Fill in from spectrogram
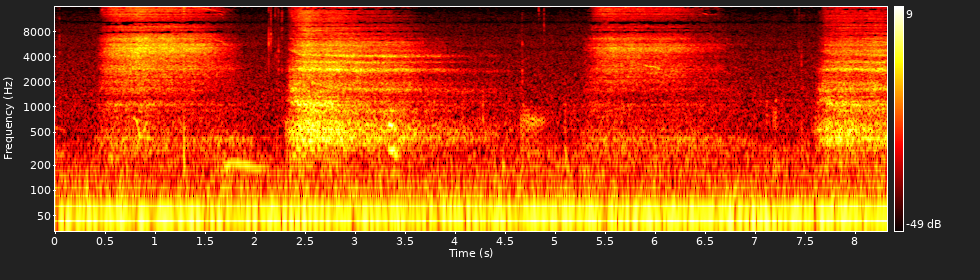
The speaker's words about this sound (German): Und dann atme wieder ein paar Mal tief ein und aus.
